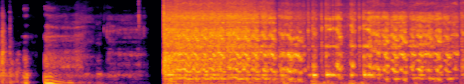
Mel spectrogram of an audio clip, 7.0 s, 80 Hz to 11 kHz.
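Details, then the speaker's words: Engine sitting 40 years, weak battery charger, distributor advanced as far as it goes, more gas added to carburetor; after a short crank it fires into an uneven, stumbling run with surges and misses, a valve stuck again. "check my valves again that one's stuck again"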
